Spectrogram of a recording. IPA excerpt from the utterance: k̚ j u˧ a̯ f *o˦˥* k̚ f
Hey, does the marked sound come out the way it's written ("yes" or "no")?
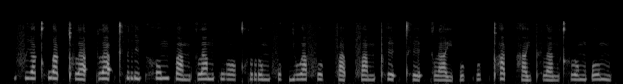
yes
